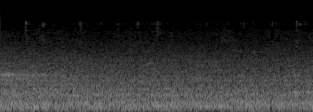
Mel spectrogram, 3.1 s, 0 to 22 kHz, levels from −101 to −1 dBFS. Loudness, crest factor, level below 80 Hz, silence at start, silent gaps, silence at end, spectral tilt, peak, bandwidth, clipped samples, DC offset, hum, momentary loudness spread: -53 LUFS; 14 dB; -68 dBFS; 0 s; none; 0 s; -6.5 dB/octave; -38 dBFS; 11 kHz; under 0.1%; under 0.1%; none; 2 LU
